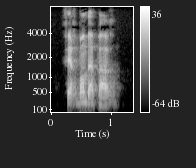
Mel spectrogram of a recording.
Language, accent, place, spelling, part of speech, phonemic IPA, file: French, France, Lyon, faire bande à part, verb, /fɛʁ bɑ̃d a paʁ/, LL-Q150 (fra)-faire bande à part.wav
- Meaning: to keep to oneself, not to join in; to form a separate group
